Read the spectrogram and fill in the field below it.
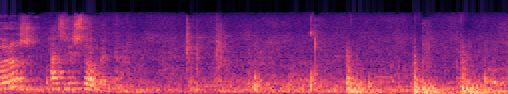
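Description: A woman speaks through a microphone in an echoing hall.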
